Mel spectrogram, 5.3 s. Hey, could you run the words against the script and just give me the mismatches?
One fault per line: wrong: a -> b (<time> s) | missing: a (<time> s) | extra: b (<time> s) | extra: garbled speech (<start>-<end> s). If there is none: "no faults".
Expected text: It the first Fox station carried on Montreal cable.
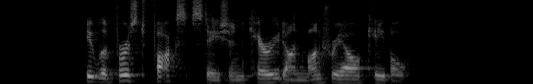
no faults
